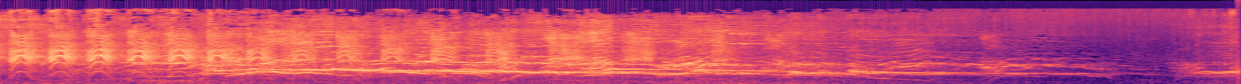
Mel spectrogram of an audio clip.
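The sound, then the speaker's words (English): A pack of wolves howling and yipping together: rapid pulsing yelps ride over long wavering howls that gradually fade toward the end. “Wolves! A whole pack of them!”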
